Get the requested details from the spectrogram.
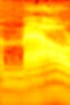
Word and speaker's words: Maow: Of course, it's spelled M-A-O-W, not Mao as in Chairman Mao, but Mao as in, I guess, the cat Mao.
